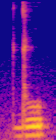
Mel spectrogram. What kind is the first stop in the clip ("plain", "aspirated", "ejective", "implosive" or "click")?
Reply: plain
